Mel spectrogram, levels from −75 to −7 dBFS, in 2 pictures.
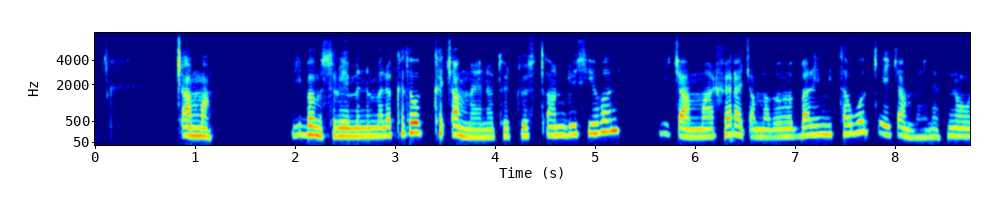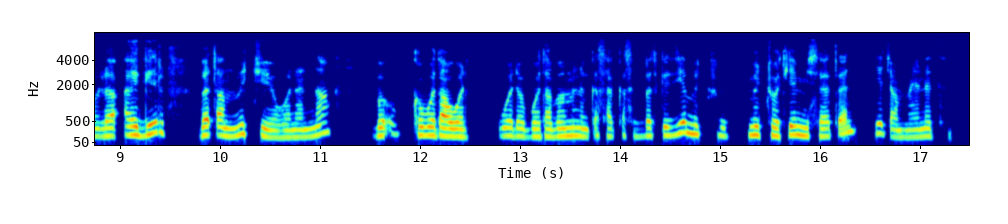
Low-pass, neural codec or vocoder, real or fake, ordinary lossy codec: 7.2 kHz; codec, 16 kHz, 16 kbps, FreqCodec, smaller model; fake; Opus, 24 kbps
